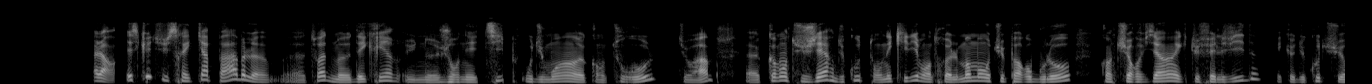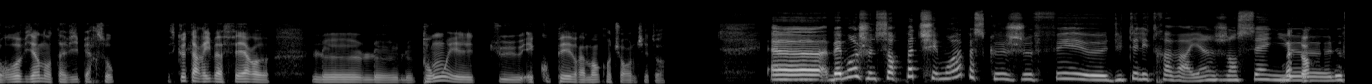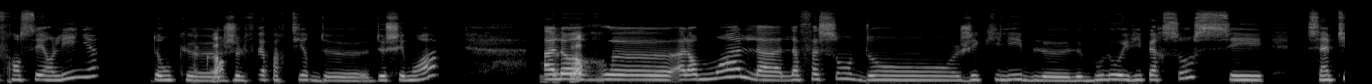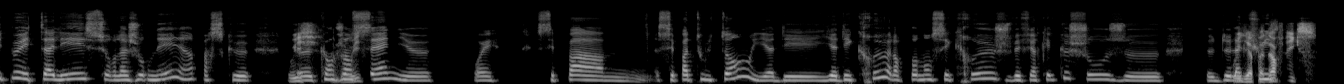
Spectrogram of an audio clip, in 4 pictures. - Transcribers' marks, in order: stressed: "type"; other background noise; "j'équilibre" said as "j'équilibe"
- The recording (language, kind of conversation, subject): French, podcast, Comment trouvez-vous l’équilibre entre le travail et la vie personnelle ?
